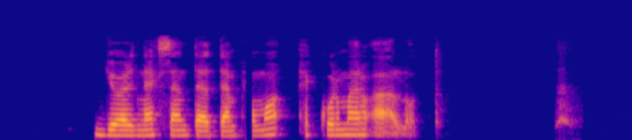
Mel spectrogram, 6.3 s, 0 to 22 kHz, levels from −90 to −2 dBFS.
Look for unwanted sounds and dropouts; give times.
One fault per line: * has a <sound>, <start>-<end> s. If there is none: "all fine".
* has a dropout, 2.5-2.5 s
* has a bark, 5.5-5.8 s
